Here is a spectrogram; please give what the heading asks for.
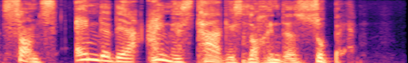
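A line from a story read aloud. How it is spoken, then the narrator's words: Hissing angrily. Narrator (German): fauchte sie unentwegt zu Diego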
